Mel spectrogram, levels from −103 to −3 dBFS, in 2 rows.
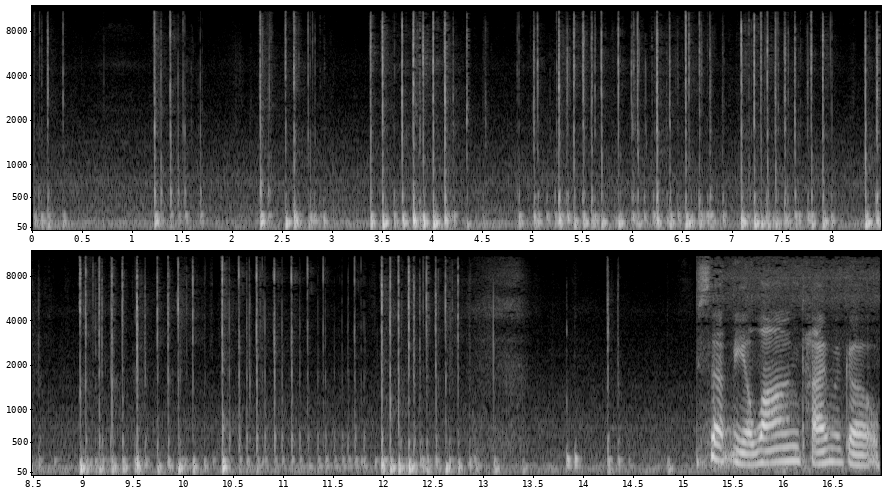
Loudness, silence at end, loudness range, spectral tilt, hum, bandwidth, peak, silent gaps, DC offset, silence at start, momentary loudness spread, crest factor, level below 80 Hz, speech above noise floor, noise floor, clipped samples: -33 LUFS; 0 s; 8 LU; -6.5 dB/octave; none; 11.5 kHz; -12 dBFS; none; under 0.1%; 0 s; 21 LU; 22 dB; -46 dBFS; 30 dB; -56 dBFS; under 0.1%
